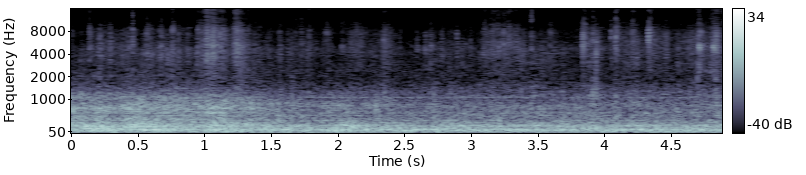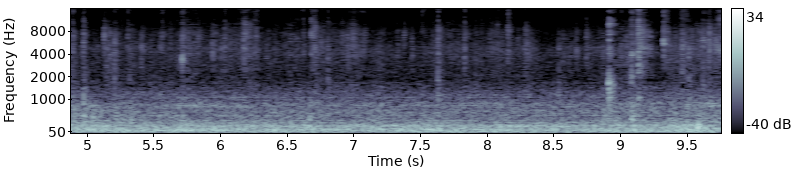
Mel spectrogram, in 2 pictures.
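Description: Steady running rumble heard inside the passenger cabin of an N700A Shinkansen train in motion, with faint scattered light clicks over it.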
